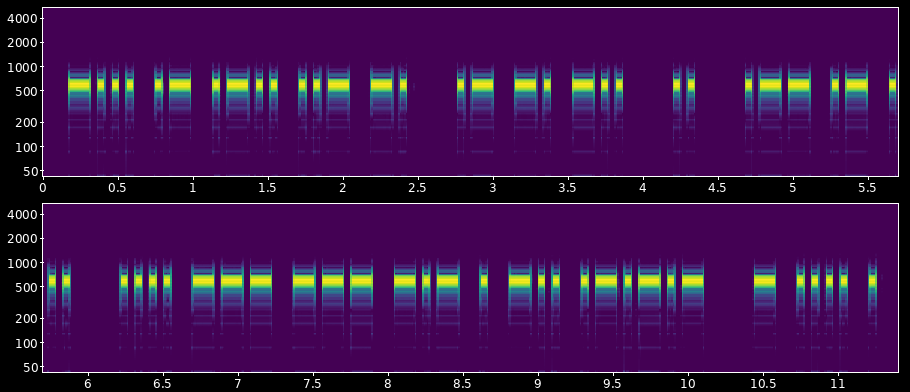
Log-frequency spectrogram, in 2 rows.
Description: Morse code, heard as a keyed tone, about 25 wpm, 600 Hz. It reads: BALUN AND I WAS HOOKED. THE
